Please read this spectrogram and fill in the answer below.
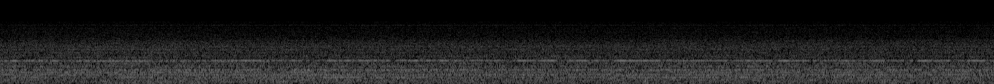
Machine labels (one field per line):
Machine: fan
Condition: normal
